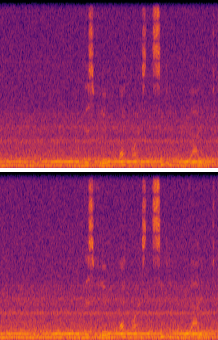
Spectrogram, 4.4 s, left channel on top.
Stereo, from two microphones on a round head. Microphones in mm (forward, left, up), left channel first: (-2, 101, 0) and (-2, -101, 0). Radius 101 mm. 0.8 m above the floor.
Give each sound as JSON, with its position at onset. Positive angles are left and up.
{"t": 1.6, "sound": "a man speaking", "side_deg": -10}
